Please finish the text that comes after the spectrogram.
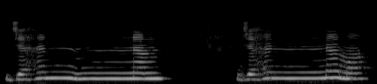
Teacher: یہاں پہ نون میں تشدید ہے، ہم یہاں پہ کیا کریں گے؟ غنہ کریں گے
